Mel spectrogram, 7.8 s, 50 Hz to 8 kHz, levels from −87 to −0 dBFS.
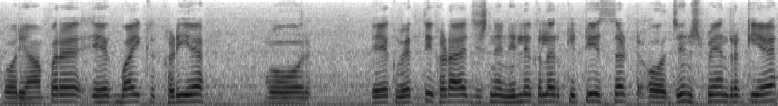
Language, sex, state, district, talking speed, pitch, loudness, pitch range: Hindi, male, Rajasthan, Bikaner, 175 wpm, 180 Hz, -14 LUFS, 160-195 Hz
